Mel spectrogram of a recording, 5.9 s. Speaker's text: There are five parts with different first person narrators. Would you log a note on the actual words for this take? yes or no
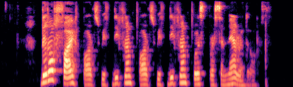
yes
